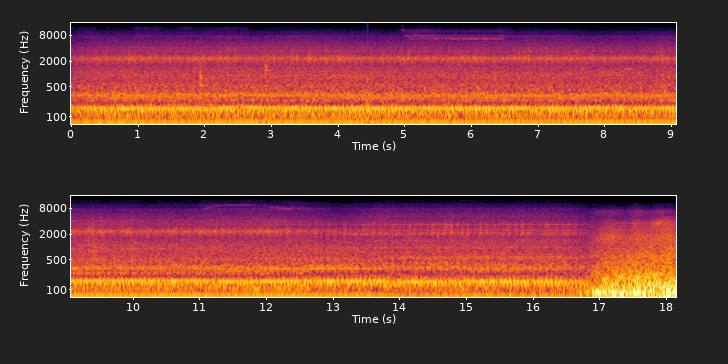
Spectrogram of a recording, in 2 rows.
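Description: Bobcat E10 mini excavator's diesel engine running steadily at a constant speed. Near the end the sound turns louder and rougher.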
